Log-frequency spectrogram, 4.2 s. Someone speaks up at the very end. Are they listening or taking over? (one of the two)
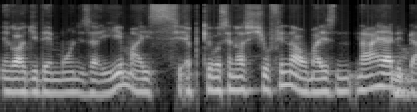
listening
